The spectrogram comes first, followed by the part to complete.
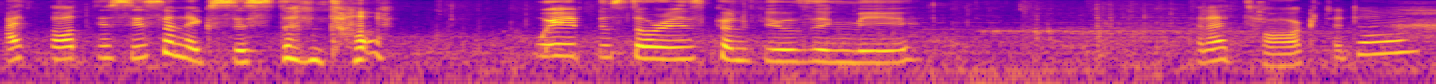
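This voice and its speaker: A woman's voice: on the high side, expressive, unhurried, long pauses, noisy background. A woman casually commentating on a story game playthrough, puzzled and thinking aloud as she goes. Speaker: game streamer. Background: game music.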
